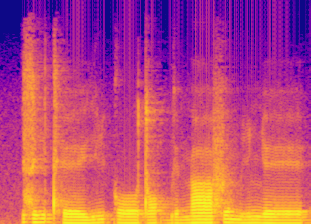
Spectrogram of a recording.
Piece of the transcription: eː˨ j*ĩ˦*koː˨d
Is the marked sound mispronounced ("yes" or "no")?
yes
